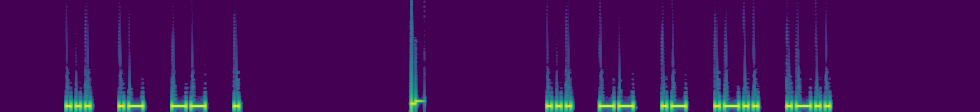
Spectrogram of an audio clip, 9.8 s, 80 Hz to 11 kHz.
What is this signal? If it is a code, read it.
Morse code, heard as a keyed tone, about 25 wpm, spaced as for 18 wpm, 700 Hz. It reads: SAME SMALL
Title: 2x Character Spacing - Top 200 Words - 25wpm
